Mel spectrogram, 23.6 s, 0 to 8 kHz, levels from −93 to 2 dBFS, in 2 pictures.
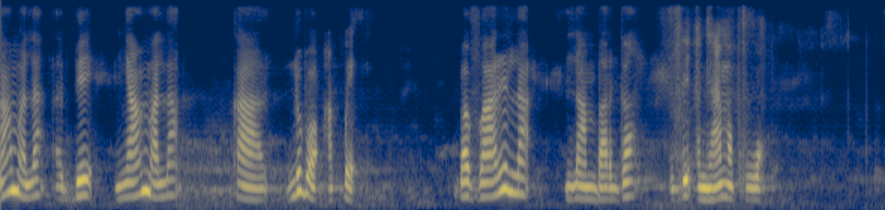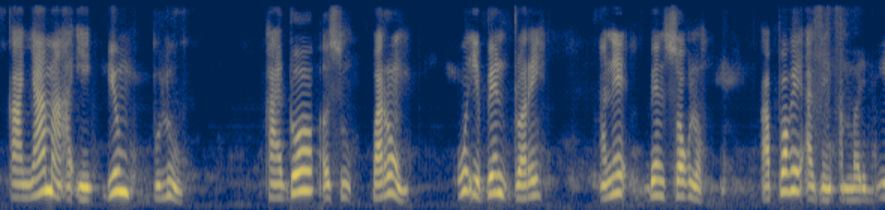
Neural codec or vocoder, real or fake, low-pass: codec, 24 kHz, 1.2 kbps, DualCodec; fake; 7.2 kHz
